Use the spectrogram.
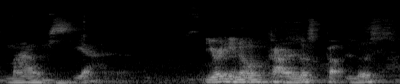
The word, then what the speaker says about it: Marcial: Next slide, but how are the CHamoros going to pronounce Marcial? You already know Carlos, right? Esparsa, Espatsa. So Marcial becomes Matsiat. But listen, Mat, but people get lazy. And Matsiat becomes Makshot.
